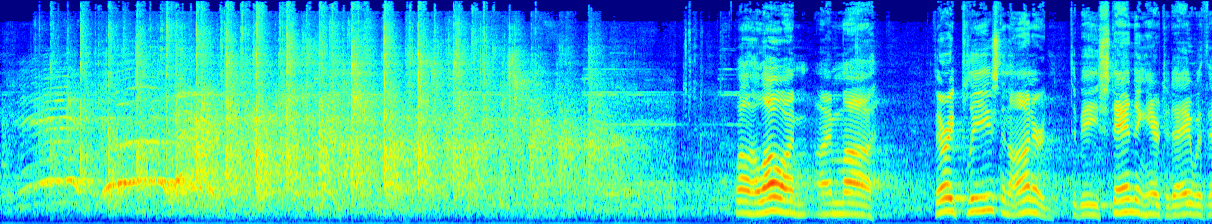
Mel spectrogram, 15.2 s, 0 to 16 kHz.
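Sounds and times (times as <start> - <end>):
audience applause: 0.0 - 7.9
person whooping: 0.2 - 2.7
speech: 9.2 - 11.0, 11.7 - 15.1.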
